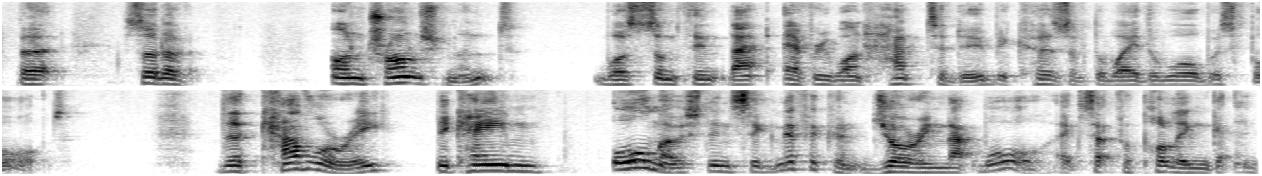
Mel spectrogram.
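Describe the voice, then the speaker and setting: Male readalong host, medium pitch, literary lecturer style, engaged and emphatic, given to rhetorical questions. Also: a little mellow. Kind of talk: book discussion with expressive read-aloud passages.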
